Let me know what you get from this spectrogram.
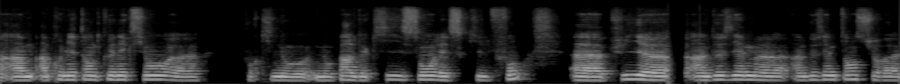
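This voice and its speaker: A man's voice: medium pitch, dark tone. A man hosting and moderating a webinar over a video call, speaking hesitantly with many fillers. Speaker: webinar host.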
